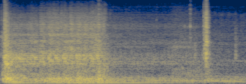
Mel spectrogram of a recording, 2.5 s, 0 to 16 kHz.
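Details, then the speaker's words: A 1969 Ford Mustang Mach 1 (351 Windsor small-block) with period-correct performance parts just fitted gives a short crank, then catches at once and settles into a steady idle; it starts normally, though a faulty starter solenoid later fails. "Works just fine."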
